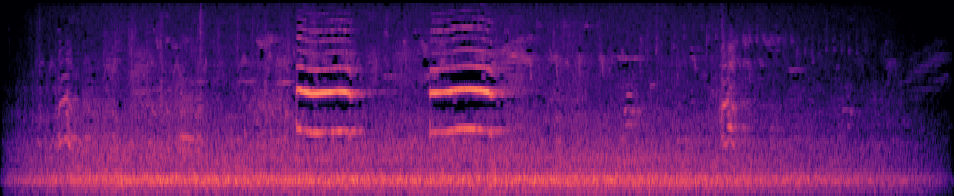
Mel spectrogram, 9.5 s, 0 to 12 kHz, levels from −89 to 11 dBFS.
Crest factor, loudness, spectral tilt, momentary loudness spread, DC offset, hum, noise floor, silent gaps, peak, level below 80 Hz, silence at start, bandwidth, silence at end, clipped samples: 18 dB; -19 LUFS; -4.5 dB/octave; 22 LU; under 0.1%; none; -48 dBFS; none; -4 dBFS; -52 dBFS; 0.15 s; 11.5 kHz; 0.4 s; under 0.1%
